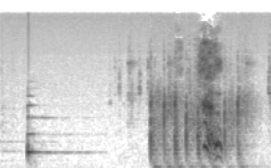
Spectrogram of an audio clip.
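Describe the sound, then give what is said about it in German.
Knocking on a door: one sharp rap, a quiet pause, then a run of rapid, loud knocks. “Da draußen hat jemand gegen die Tür geklopft.”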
